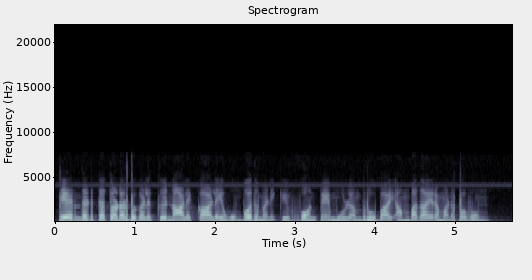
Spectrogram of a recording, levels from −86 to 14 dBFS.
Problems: none marked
